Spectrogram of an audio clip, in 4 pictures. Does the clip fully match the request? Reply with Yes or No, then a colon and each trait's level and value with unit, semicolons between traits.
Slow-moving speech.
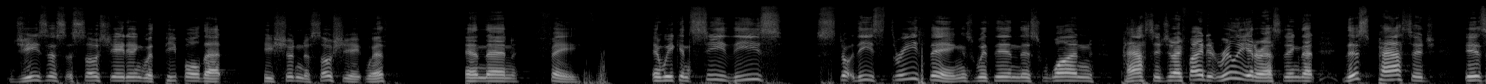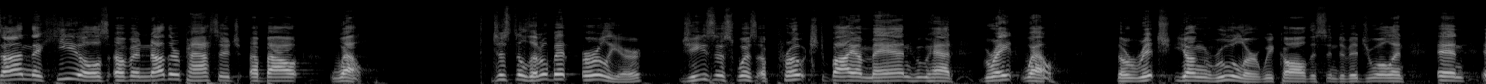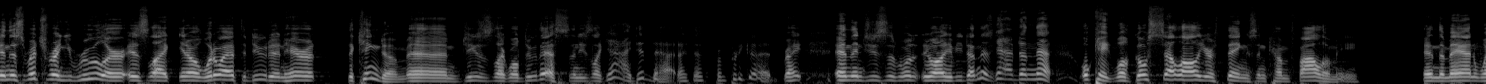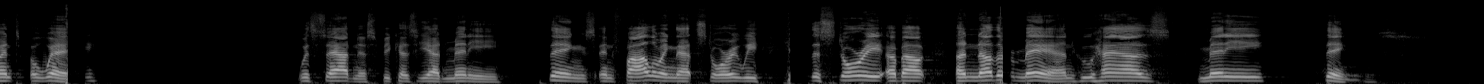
No: average, 155 wpm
